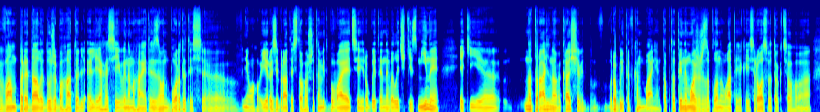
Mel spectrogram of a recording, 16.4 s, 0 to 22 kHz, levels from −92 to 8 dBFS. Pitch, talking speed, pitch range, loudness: 100 Hz, 130 wpm, 100-105 Hz, -24 LUFS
